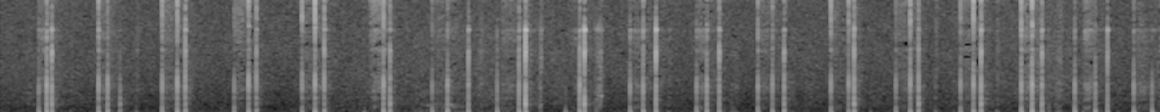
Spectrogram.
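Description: Fingertips tap the empty bowl of a small orange plastic ladle held close to the microphone, giving about thirty short, dry taps at an uneven pace. Each tap is a quick, muffled thud with a bright click on top, and it dies away almost instantly.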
